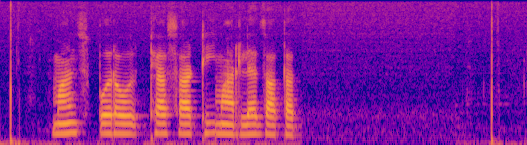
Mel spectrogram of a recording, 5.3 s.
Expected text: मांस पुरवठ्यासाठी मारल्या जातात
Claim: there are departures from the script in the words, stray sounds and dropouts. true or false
false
